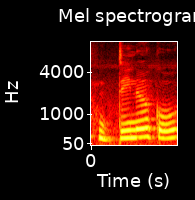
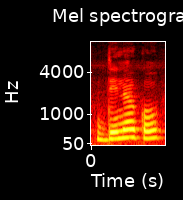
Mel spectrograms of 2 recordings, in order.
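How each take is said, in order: Both takes have the same delivery.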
